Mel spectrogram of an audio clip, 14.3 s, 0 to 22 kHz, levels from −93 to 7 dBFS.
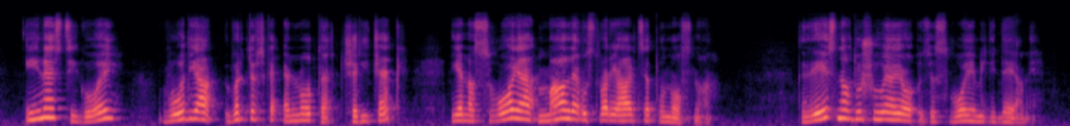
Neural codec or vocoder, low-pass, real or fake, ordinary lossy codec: codec, 32 kHz, 1.9 kbps, SNAC; 14.4 kHz; fake; none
